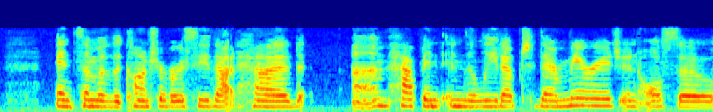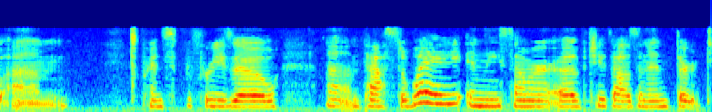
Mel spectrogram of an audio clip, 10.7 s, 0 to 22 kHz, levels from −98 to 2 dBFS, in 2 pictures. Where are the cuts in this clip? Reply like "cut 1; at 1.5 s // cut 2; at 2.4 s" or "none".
cut 1; at 6.4 s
